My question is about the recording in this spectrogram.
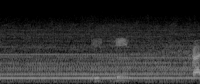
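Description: NASCAR Cup Series stock car's V8 engine running at a steady, unchanging pitch, heard as a constant drone.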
